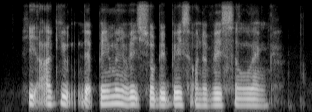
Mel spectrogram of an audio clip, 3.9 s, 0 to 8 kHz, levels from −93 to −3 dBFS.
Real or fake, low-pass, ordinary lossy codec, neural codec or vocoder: fake; 7.2 kHz; Opus, 32 kbps; codec, 16 kHz, 16 kbps, FreqCodec, smaller model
